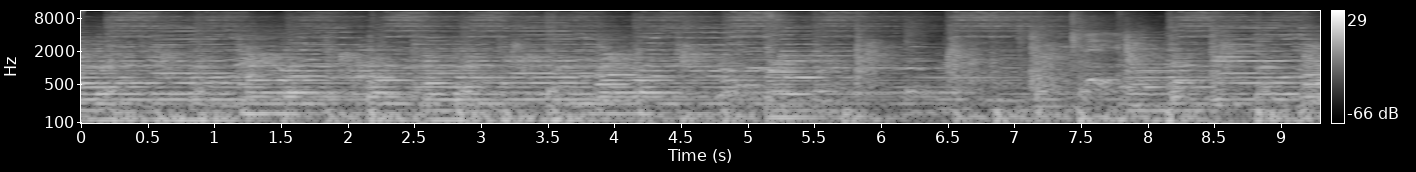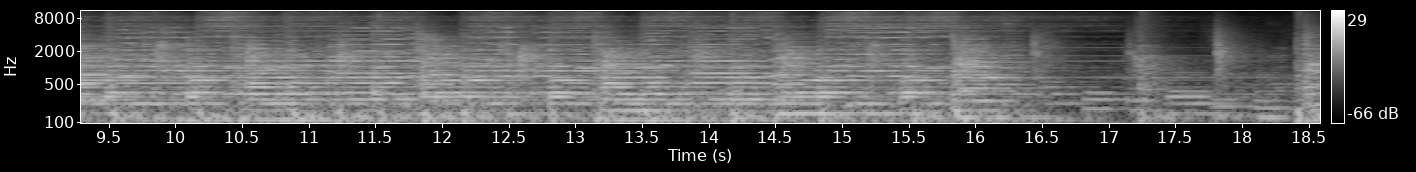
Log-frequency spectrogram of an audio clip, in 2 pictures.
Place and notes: Music in the upper room.
Tech Note : Sony PCM-M10 internal microphones.
Région de Bruxelles-Capitale - Brussels Hoofdstedelijk Gewest, België / Belgique / Belgien, 18 June 2019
